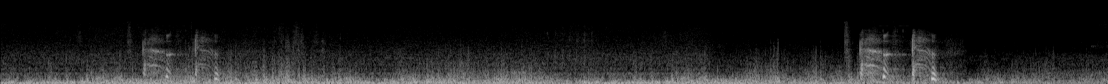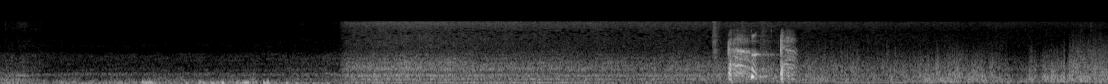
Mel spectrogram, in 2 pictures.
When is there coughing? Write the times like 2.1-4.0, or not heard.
1.2-3.2, 8.4-9.6, 18.2-19.1.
